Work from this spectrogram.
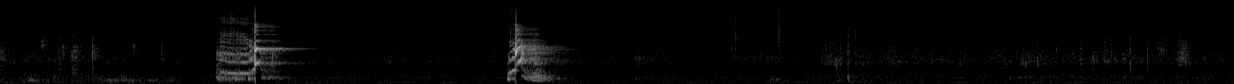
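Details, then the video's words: Three 10-week-old Jack Russell Terrier puppies fighting over a toy indoors: two sharp, loud yapping barks about two and a half seconds apart, with faint scuffling and soft rustles between and after. "3 puppies are fighting for a toy! Jack Russell Terrier puppies, 10 weeks old"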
